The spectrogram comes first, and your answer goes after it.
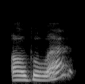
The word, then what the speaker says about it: oubliette: Sarah's finally dropped into the dark oubliette. In the castle, Jareth looks into the crystal and sees Sarah is in the oubliette. Am I saying that right? I don't know. She's in the oubliette.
